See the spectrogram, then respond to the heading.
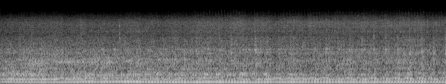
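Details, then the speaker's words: Neon SRT4 after a new clutch install, warming up fully before fresh fuel, vacuum running slightly high: even, steady low idle with no knocks, ticks or misses; engine running normally. "sounds good to me cool"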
